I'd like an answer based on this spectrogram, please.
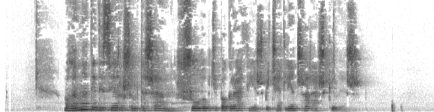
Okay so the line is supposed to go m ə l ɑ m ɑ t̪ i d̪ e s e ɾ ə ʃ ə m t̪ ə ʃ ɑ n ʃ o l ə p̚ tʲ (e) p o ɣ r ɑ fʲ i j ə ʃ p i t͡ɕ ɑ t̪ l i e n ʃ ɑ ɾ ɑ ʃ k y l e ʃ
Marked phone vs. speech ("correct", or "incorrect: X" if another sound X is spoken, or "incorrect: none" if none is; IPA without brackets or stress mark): incorrect: i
